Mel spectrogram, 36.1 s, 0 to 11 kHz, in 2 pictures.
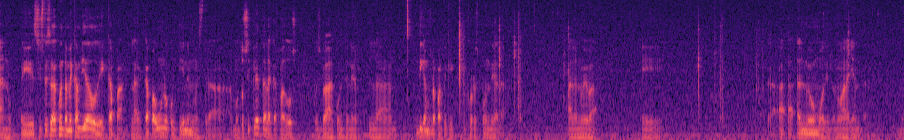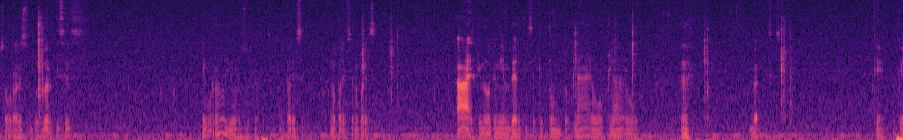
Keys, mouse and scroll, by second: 0.8 click, 3.6 click, 6.5-7.0 scroll up 1, 7.4 Tab, 8.4 ctrl+r, 9.5 Escape, 12.5 ctrl+r, 12.8 ctrl+click, 13.3 ctrl+Escape, 14.5 click, 15.6 shift+click, 15.7 shift+middle click, 17.5 click, 18.8 middle click, 19.2 scroll up 1, 19.7 scroll down 1, 21.9 middle click, 22.7-23.1 scroll up 1, 23.5 Tab, 24.5 click, 26.3 click, 27.2 right click, 27.9 shift+click, 28.3 shift+scroll up 2, 29.5 shift+right click, 30.3 shift+x, 30.9 click, 32.1 ctrl+z, 33.8 click, 34.5-34.8 scroll down 2, 34.9 shift+middle click.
